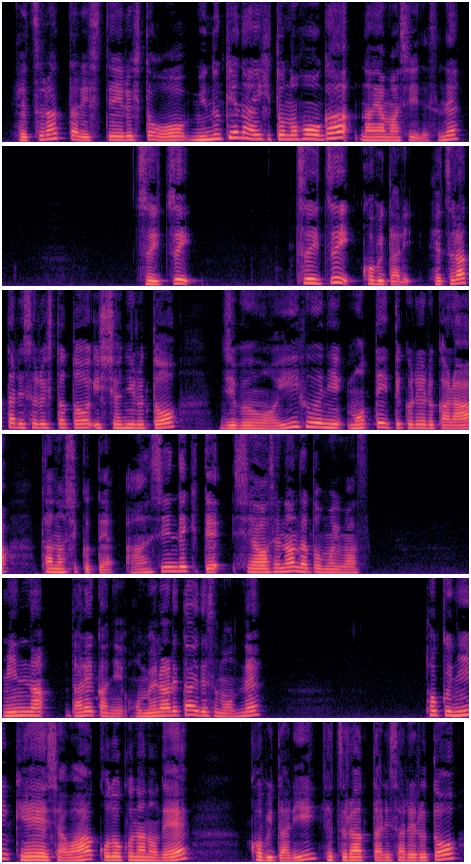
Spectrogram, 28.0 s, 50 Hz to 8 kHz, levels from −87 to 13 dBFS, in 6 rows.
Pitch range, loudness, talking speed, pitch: 165-220 Hz, -19 LUFS, 290 characters per minute, 190 Hz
